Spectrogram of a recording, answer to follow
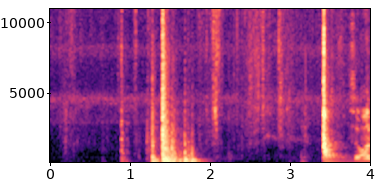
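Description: A wooden board lid being handled and set down on its frame: a light knock about a second in, then one loud, heavy wooden clunk, and a small tap near the end.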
